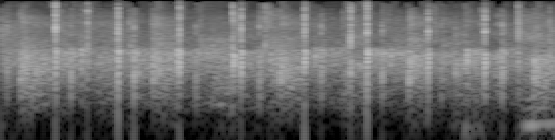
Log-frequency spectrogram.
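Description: A church congregation applauding, dense, lively clapping from many hands filling the room with sharp, overlapping claps and a brief low voice near the end.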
